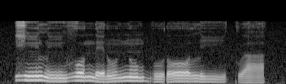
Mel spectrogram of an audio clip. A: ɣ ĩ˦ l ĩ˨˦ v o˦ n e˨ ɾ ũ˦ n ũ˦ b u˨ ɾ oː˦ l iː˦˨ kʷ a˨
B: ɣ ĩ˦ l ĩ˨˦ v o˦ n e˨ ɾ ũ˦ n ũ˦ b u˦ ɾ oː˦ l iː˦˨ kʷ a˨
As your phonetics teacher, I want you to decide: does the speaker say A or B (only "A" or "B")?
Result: A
